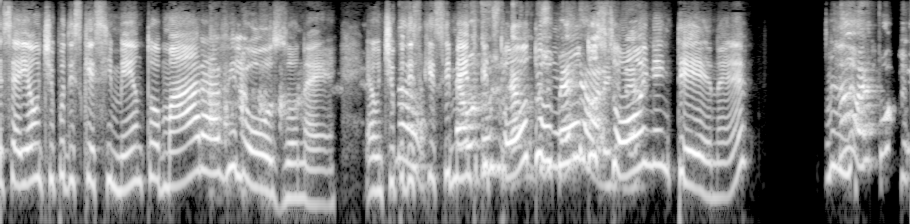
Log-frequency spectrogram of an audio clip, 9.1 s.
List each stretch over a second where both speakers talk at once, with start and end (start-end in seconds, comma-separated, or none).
3.9-6.5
